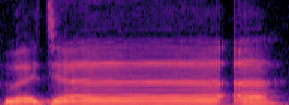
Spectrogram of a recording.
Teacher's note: یہ والی جو مد ہے یہ 5 الف کے برابر ہے، اور اس کو ہم 5 سیکنڈ تک لمبا کریں گے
